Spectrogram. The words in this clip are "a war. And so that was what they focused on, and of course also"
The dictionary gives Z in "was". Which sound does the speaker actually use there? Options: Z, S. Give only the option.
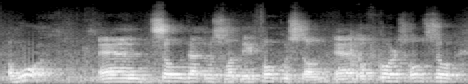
S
